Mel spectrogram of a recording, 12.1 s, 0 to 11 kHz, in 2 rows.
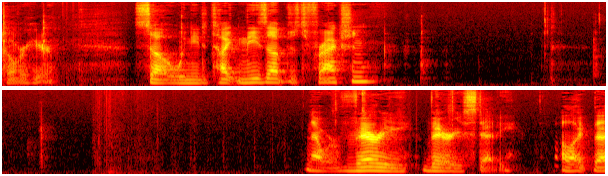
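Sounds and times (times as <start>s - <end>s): soft rustle: 6.9s - 8.9s.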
